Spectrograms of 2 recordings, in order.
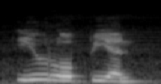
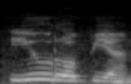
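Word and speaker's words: European: elephant क्या हो जाएगा एन एलिफेंट हो जाएगा यूरोपियन यूरोपियन तो क्या हो जाएगा ए हो जाएगा वन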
